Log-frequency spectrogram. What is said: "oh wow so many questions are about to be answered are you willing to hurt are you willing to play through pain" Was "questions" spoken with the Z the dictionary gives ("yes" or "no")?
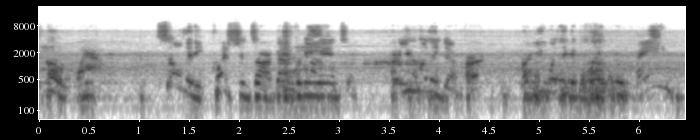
yes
